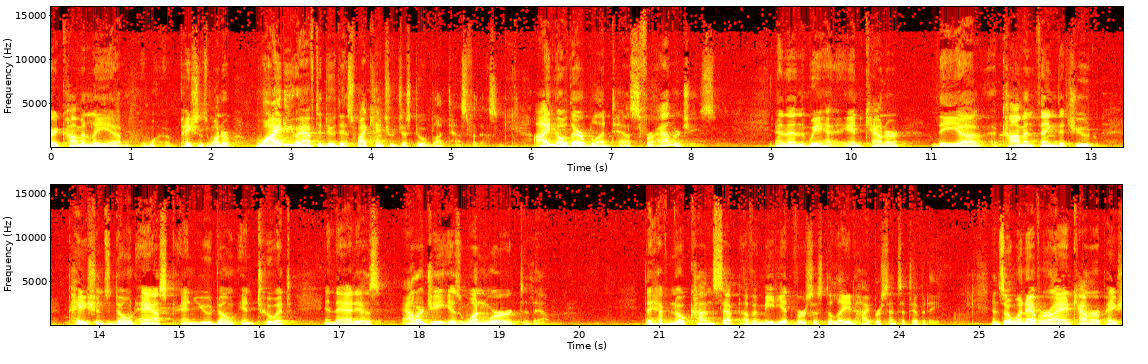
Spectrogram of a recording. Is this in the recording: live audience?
yes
